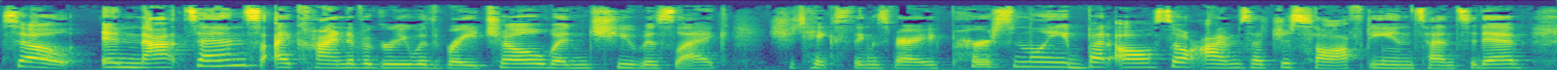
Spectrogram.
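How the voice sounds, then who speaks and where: Talking at a moderate pace with hardly any pauses, a woman with an unremarkable speaking voice uses lively intonation at a fairly high pitch. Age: 20s. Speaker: TV aftershow panelist. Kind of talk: casual chat; reading aloud.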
